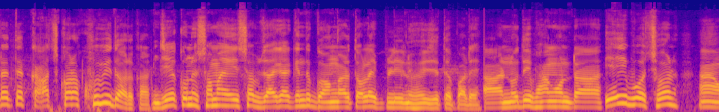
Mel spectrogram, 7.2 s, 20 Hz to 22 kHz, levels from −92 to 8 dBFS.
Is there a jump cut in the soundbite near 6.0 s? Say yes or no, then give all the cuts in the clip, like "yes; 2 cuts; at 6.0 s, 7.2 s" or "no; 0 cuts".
yes; 3 cuts; at 1.5 s, 4.8 s, 6.0 s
